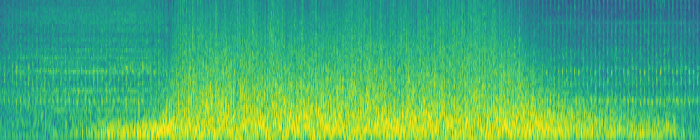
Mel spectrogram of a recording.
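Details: Ford Endeavour diesel with turbo and EGR problem, after the vacuum line is reconnected: engine note swells as the mic moves in, a steady even clatter with no misses or hiss; idling normally.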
